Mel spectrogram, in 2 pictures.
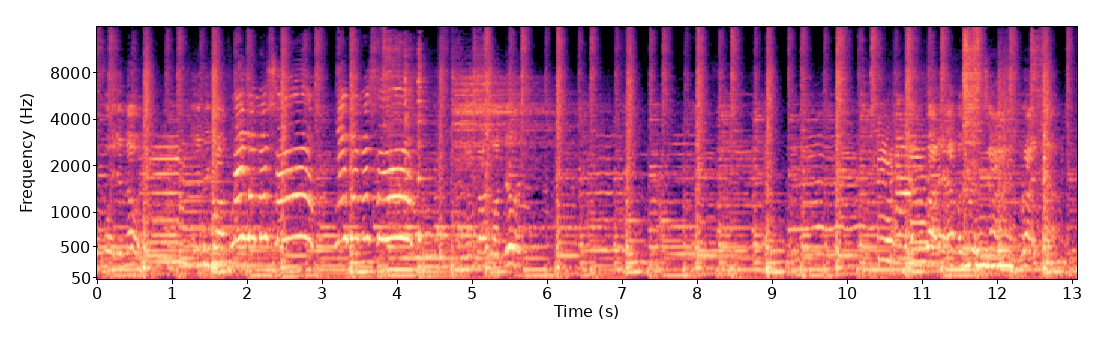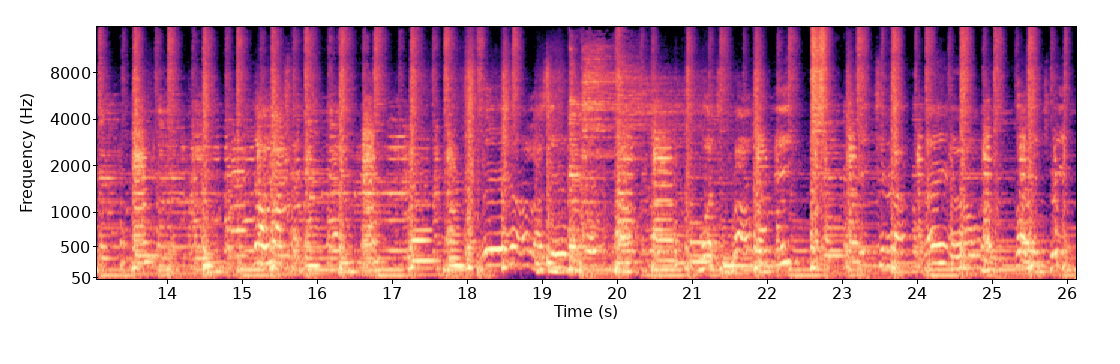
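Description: Live blues band playing: a male singer over strummed acoustic guitar and electric guitar, with bass and a steady beat.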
